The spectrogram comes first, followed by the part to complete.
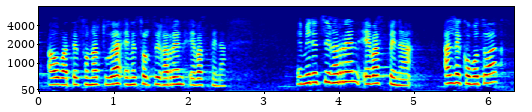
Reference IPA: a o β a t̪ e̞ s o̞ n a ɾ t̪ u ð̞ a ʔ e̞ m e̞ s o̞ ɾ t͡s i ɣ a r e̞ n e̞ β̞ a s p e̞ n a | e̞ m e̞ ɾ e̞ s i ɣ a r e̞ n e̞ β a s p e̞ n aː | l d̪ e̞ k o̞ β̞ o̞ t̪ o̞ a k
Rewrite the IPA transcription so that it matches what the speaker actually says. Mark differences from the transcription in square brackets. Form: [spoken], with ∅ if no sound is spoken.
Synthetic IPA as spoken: a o β a t̪ e̞ s o̞ n a ɾ t̪ u ð̞ a ʔ e̞ m e̞ s o̞ ɾ t͡s i ɣ a r e̞ n e̞ β̞ a s p e̞ n a | e̞ m e̞ ɾ e̞ [t͡s] i ɣ a r e̞ n e̞ β a s p e̞ n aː | l d̪ e̞ k o̞ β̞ o̞ t̪ o̞ a k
